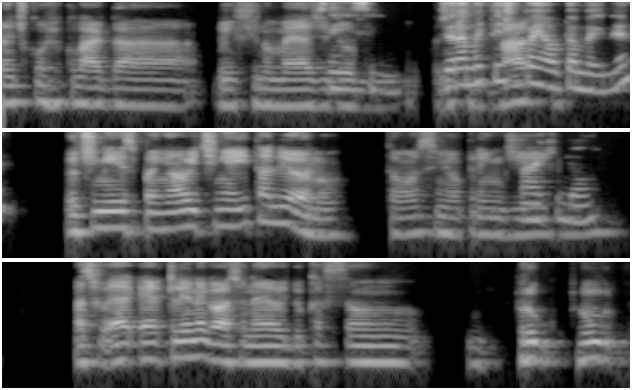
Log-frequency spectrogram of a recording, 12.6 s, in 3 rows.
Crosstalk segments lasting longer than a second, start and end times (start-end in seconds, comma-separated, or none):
2.1-3.7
